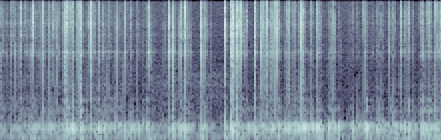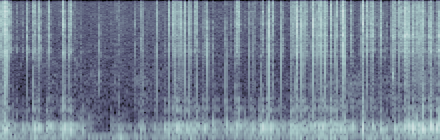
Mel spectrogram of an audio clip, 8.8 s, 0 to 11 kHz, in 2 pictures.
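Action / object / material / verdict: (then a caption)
scrape / metal mesh microphone grille / metal mesh / none. Long acrylic nails on both hands scratch the metal mesh grille of a large silver condenser microphone. The result is a dense, continuous scraping rumble, heavy in the lows around 150–250 Hz, with rapid crackling bursts and a brief lull just past the midpoint.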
